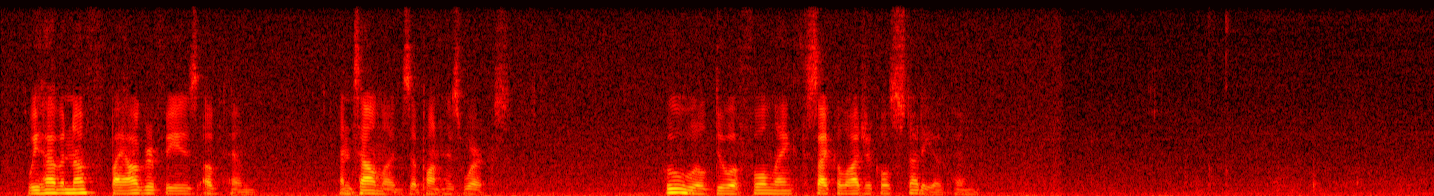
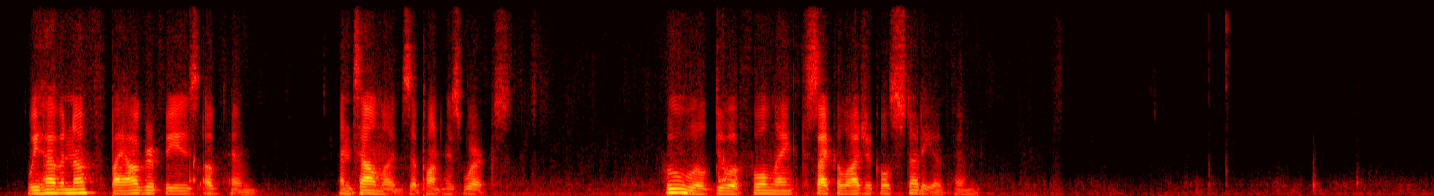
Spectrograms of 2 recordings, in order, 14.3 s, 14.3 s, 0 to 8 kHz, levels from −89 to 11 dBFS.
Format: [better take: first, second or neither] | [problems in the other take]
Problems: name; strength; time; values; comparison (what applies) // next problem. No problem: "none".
first | noise reduction (neural separator model SepFormer DNS4)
